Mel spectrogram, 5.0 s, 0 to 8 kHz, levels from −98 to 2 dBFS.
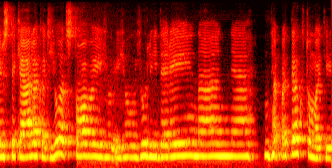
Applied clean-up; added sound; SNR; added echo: neural separator model SepFormer DNS4.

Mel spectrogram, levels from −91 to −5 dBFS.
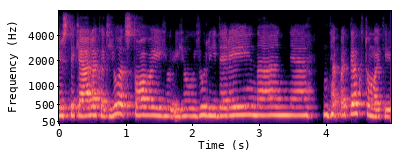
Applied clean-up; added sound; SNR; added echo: none; none; none; none.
